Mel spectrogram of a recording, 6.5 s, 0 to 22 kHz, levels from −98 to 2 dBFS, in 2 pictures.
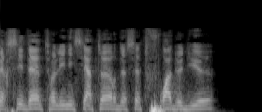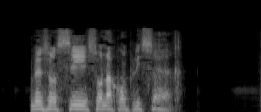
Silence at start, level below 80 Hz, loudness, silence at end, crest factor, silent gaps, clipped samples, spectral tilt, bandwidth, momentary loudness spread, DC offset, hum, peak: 0 s; -40 dBFS; -35 LUFS; 1 s; 26 dB; 2.95-3.28 s; under 0.1%; -6 dB/octave; 7.8 kHz; 16 LU; under 0.1%; none; -10 dBFS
